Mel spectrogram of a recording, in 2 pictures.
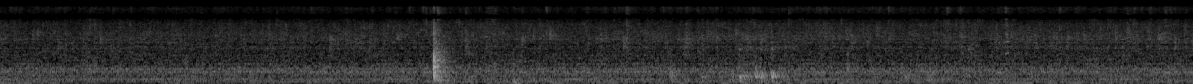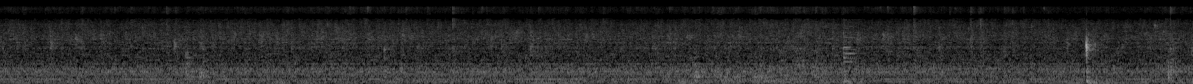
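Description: Food sizzling steadily in hot oil in a wok on a gas hob, over a steady low hum. A sharp click or knock about four seconds in and another near the end.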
